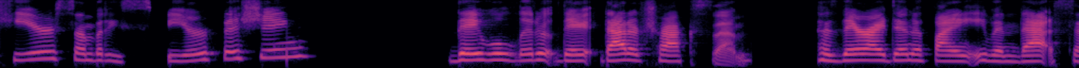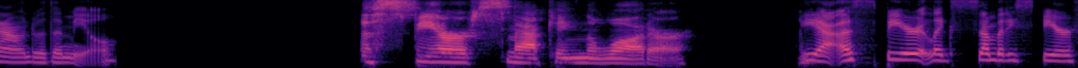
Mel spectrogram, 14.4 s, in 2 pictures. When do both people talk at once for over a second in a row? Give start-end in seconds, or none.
none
